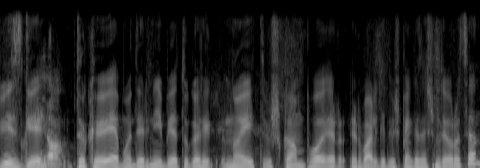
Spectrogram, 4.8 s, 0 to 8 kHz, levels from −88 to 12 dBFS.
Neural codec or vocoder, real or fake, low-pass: none; real; 7.2 kHz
